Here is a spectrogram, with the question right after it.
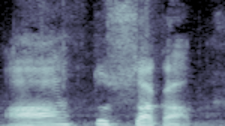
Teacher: اسی طرح پر آتوا الزکاۃ، آتو اور الزکاۃ دونوں کو اکٹھا کریں گے تو یہ الزکاۃ کا زا بھی ساکن، آتو کا واو بھی ساکن، اس واو کو گرا کے پڑھیں گے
